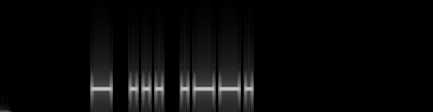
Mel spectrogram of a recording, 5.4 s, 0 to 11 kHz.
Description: Morse code, heard as a keyed tone, about 15 wpm, 700 Hz. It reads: TSP
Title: USA Call Sign Postfixes - 3 Letters 15wpm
